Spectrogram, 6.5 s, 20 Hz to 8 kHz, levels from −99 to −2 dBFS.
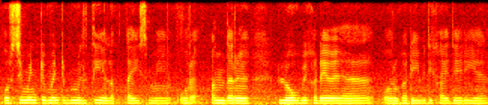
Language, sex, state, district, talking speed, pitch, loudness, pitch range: Hindi, female, Haryana, Jhajjar, 200 wpm, 190 Hz, -16 LUFS, 185-195 Hz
